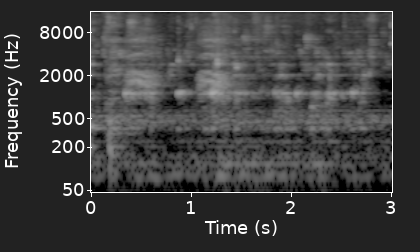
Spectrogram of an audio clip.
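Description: Lemon juice is poured over a vel during an abhishekam ritual, a faint, close trickle with soft dripping and splashes that continues for a few seconds.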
